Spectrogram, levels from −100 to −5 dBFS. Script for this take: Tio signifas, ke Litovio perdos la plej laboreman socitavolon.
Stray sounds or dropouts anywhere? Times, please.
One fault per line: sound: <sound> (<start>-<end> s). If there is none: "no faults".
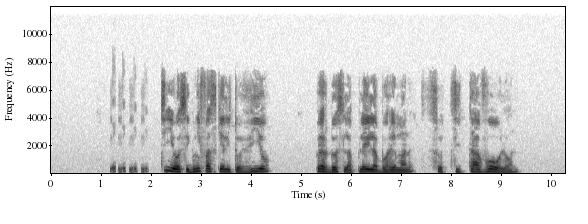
sound: laugh (1.2-2.0 s)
